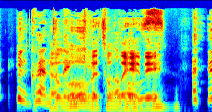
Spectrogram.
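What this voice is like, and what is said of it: Put-on Scottish accent. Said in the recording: “It's the accent. It's all about the accent... It's the Scottish accent.”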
